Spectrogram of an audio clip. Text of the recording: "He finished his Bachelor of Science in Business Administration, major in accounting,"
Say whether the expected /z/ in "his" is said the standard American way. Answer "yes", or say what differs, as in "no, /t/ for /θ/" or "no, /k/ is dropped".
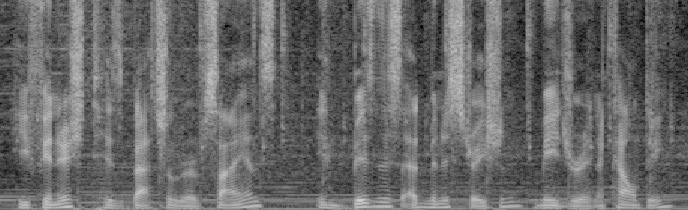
yes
